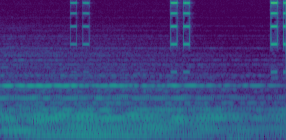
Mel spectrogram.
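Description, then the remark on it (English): An alarm clock sounds in sharp, high, bright double pulses repeating about once a second, over a steady low droning background with no voices. “We're surrounded by alarm clocks these days.”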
